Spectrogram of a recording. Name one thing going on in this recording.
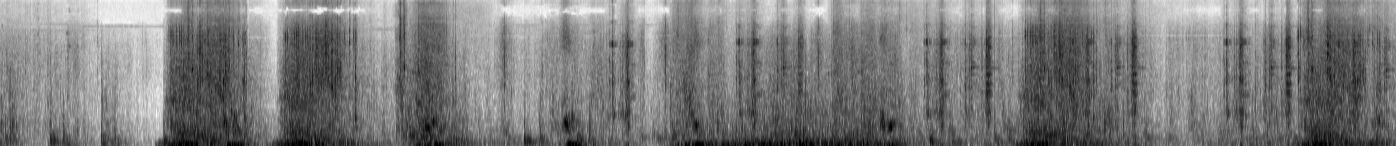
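Video game footsteps patter rapidly.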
